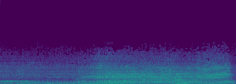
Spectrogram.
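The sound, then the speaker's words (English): A car engine revs up and the vehicle pulls away, with engine and road noise swelling after a couple of seconds into a steady, continuous roar with a hint of tire squeal. “Perhaps you better drive.”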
